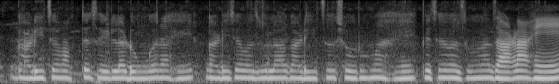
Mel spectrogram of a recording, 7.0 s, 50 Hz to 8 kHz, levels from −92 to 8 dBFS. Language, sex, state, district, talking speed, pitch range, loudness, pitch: Marathi, female, Maharashtra, Solapur, 110 wpm, 195-210 Hz, -24 LUFS, 200 Hz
